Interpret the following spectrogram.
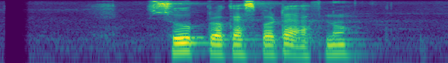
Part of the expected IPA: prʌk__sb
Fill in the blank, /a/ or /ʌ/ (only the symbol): a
